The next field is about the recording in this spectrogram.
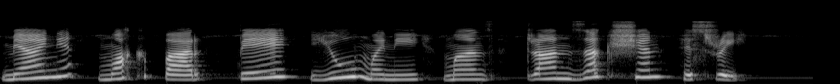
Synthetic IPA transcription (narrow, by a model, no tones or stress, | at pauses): mjaːnjə | mɐkʰpaɾ | pejuːmɐni | mɐnz | ʈɾaːnzɐkʃɐnhisʈɾi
